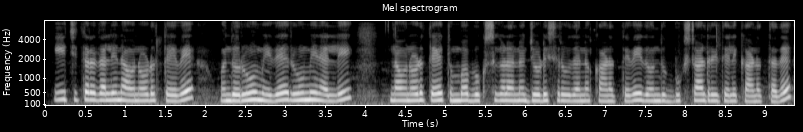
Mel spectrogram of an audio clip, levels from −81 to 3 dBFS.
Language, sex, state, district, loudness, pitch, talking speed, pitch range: Kannada, female, Karnataka, Gulbarga, -14 LUFS, 225 Hz, 135 wpm, 215-240 Hz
